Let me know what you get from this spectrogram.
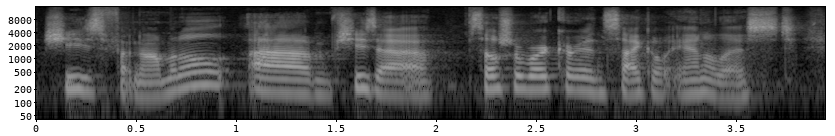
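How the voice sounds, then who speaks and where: A woman's voice: normal speed, fairly bright tone. A woman speaking casually and with humor as a speaker at a scientific conference, with many fillers. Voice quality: high-pitched voice.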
